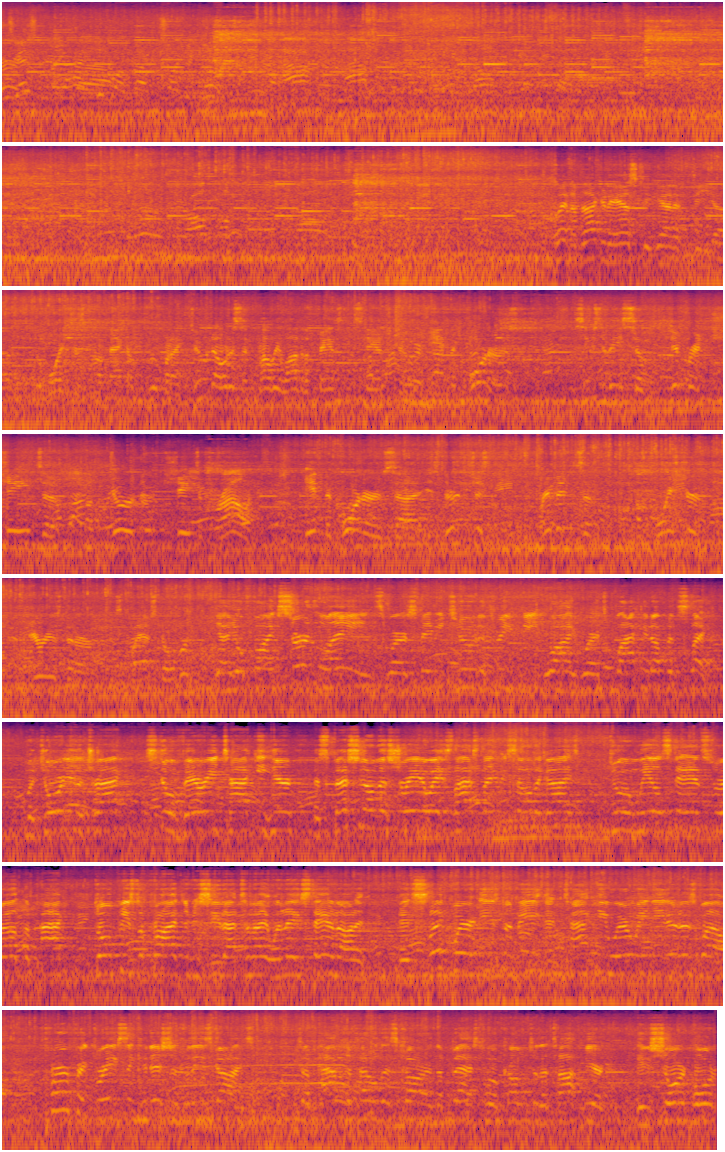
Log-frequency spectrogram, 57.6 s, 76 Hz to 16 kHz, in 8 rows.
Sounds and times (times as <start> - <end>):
Speech: 0.0 - 3.9, 12.7 - 19.6, 20.2 - 57.6.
